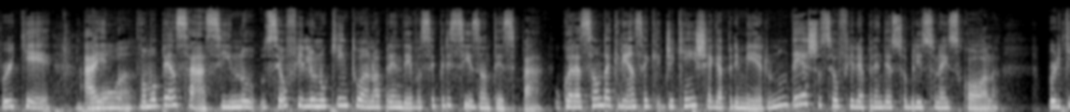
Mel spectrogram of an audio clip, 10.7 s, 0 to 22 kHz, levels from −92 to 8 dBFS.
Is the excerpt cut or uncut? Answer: cut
